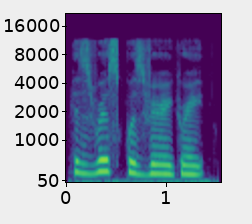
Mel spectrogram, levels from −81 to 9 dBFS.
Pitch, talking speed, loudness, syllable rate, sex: 220 Hz, 195 wpm, -16 LUFS, 4.6 syllables/s, female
